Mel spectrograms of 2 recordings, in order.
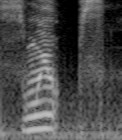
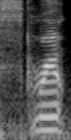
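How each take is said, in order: First: The word begins with an sw sound. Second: The word begins with an scr sound. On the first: This is how some people say it. "Some people say scrimps and swimps" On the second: This is how local people used to say it. "How they used to say down here"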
